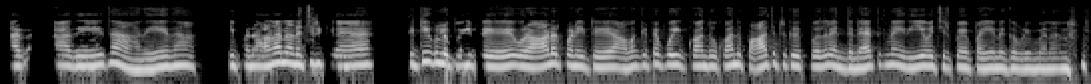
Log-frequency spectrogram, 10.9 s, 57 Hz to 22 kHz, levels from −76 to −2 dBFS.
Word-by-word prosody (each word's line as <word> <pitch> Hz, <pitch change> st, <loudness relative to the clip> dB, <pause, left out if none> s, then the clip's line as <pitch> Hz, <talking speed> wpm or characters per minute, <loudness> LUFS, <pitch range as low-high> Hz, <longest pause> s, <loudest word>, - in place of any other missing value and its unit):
அதா 215 Hz, 0 st, -2 dB, 0.3 s
அதேதான் 215 Hz, +2 st, +1 dB
அதேதான். 205 Hz, +7 st, +1 dB, 0.4 s
இப்போ 215 Hz, +1 st, -5 dB
நான்லாம் 245 Hz, +6 st, +4 dB
நெனச்சிருக்கேன் 225 Hz, -3 st, +1 dB, 0.5 s
சிட்டிக்குள்ள 260 Hz, +1 st, +3 dB
போயிட்டு, 215 Hz, 0 st, 0 dB, 0.3 s
ஒரு 205 Hz, -2 st, +3 dB
ஆர்டர் 230 Hz, +2 st, +2 dB
பண்ணிட்டு, 200 Hz, -3 st, 0 dB, 0.2 s
அவன் 200 Hz, +4 st, -2 dB
கிட்ட 230 Hz, +2 st, -3 dB
போய் 230 Hz, -1 st, +3 dB
உக்காந்து, 210 Hz, 0 st, -1 dB
உக்காந்து 220 Hz, +4 st, 0 dB
பாத்துட்டு 215 Hz, +5 st, +1 dB
இருக்கிறதுக்கு 215 Hz, -2 st, -3 dB
பதிலா, 215 Hz, +1 st, 0 dB
இந்த 180 Hz, 0 st, -2 dB
நேரத்துக்கு 225 Hz, +5 st, -1 dB
நான் 220 Hz, -3 st, 0 dB
இதையே 195 Hz, +3 st, +1 dB
வச்சுருப்பேன் 195 Hz, 0 st, -3 dB
என் 175 Hz, -, -12 dB
பையனுக்கு 180 Hz, 0 st, 0 dB
அப்டிம்பேன் 175 Hz, 0 st, -1 dB
நானு. 180 Hz, -4 st, -2 dB
210 Hz, 155 wpm, -23 LUFS, 195-225 Hz, 0.5 s, நான்லாம்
